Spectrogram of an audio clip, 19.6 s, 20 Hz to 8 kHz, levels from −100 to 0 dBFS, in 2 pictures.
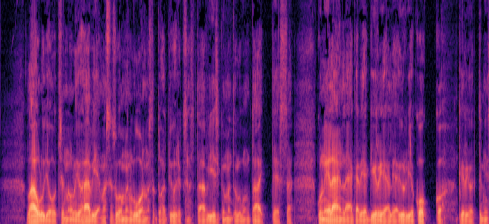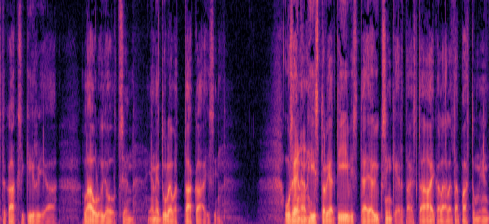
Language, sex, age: Finnish, male, 60-79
